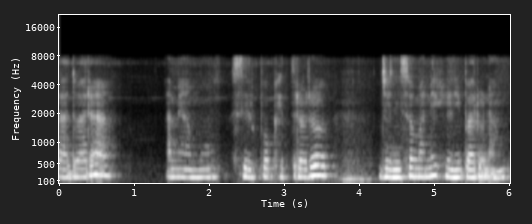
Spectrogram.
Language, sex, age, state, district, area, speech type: Odia, female, 18-30, Odisha, Sundergarh, urban, spontaneous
